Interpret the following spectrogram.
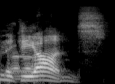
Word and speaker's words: Canadiens: How do you pronounce it? Canadiens.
